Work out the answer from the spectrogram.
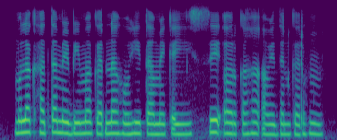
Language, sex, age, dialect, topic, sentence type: Chhattisgarhi, female, 25-30, Northern/Bhandar, banking, question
